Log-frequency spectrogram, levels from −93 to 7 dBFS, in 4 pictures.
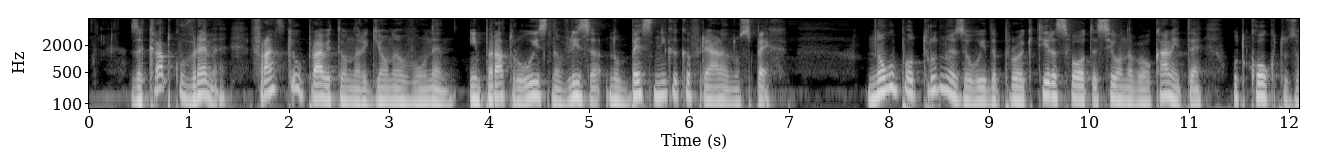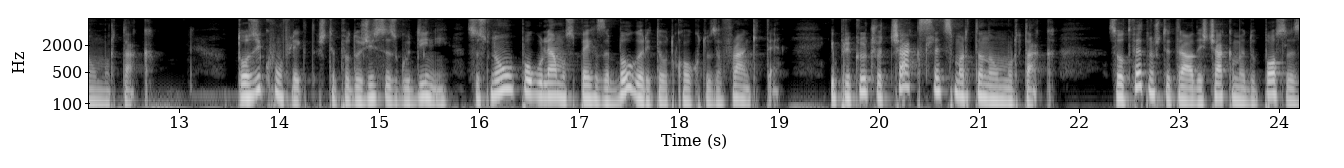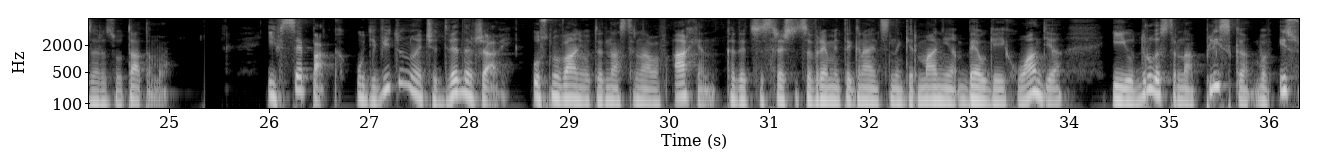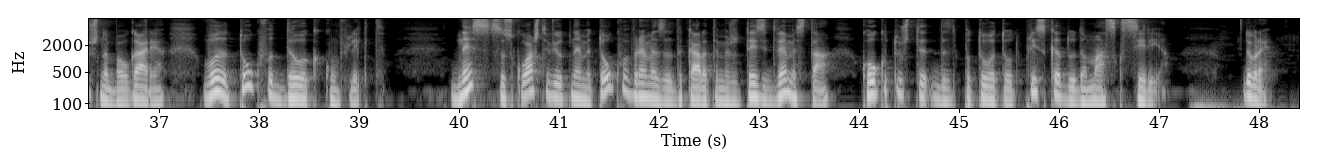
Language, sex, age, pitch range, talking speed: English, male, 20-39, 110-150 Hz, 155 wpm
